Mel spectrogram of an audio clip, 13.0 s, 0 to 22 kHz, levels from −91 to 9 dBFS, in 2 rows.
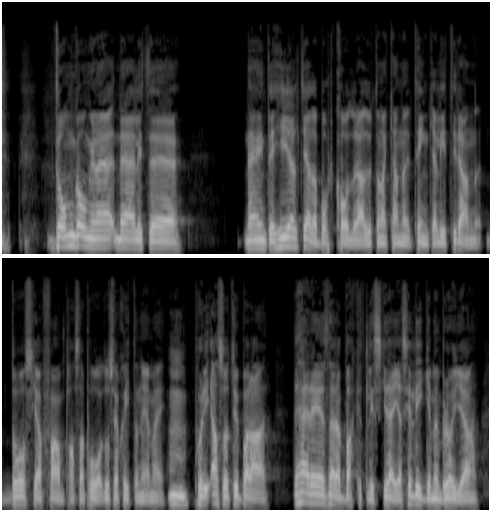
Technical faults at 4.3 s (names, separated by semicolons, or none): none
